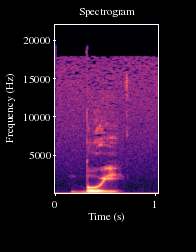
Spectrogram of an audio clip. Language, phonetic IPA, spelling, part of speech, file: Polish, [buj], bój, noun / verb, Pl-bój.ogg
